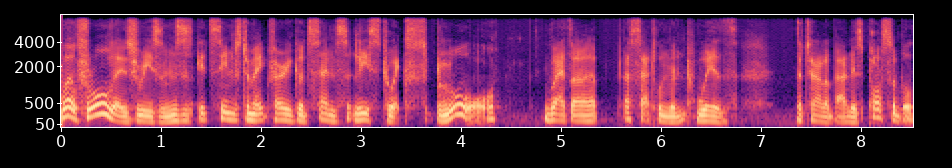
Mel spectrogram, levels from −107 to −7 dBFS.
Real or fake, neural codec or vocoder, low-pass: fake; codec, 16 kHz, 2 kbps, FreqCodec, larger model; 7.2 kHz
